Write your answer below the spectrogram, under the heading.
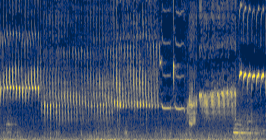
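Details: Canary in full, long rolling song, clear and sharp, used to stir young canaries into singing. A high buzzy trill gives way to a lower rapid roll, then piercing whistles and a sharp fast chatter near the end.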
